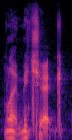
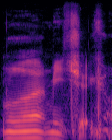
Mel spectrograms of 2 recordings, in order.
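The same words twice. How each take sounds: First: Much softer, muttering to himself; muttered under breath. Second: Slow, breathy whisper to himself. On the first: Checking the game, muttering to himself quietly. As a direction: drop the voice way down. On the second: Checking the game, whispering to himself slowly. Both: Real, not acted. Repeating phrase, getting quieter.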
